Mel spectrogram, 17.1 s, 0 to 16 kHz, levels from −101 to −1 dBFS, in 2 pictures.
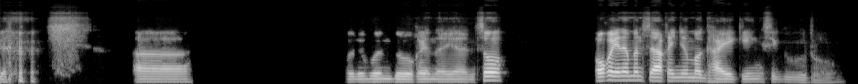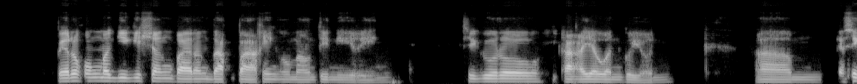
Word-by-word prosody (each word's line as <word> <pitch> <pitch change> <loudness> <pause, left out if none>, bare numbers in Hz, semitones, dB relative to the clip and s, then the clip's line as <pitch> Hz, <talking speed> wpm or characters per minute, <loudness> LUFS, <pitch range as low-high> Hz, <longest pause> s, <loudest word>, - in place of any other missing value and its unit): gano'n. - - -3 1.1
Ah. 115 0 0 1.6
Bulubundukin 115 0 -1
na 110 - -2
'yan, 110 -1 -3
so. 175 -1 +6 0.9
Okey 175 +3 +9
naman 180 -1 +4
sa'kin 155 -1 +6
yung 155 - -3
mag-hiking 120 -4 +1
siguro, 100 -5 -13 0.8
pero 140 +2 +2
kung 155 -1 -3
magiging 145 -1 0
siyang 135 -2 -1
parang 120 -1 +1
backpacking 110 -1 -2
o 110 - -9
mountaineering, 100 -3 -9 0.7
siguro 130 -1 -1 0.2
aayawan 110 -1 0
ko 105 - -12
yun. 95 +4 -13 0.8
Um, 105 -1 -6 0.2
kasi - - 0
115 Hz, 90 wpm, -25 LUFS, 105-130 Hz, 1.6 s, Okey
